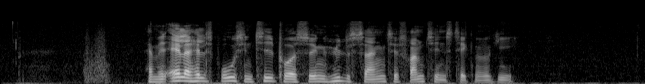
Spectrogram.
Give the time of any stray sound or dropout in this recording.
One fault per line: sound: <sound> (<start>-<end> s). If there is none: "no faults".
sound: cough (0.8-1.1 s)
